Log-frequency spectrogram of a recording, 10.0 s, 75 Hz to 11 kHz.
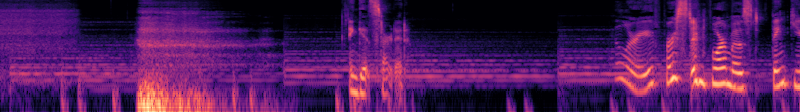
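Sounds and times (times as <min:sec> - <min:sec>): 
deep breath with a long loud exhale: 0:00.0 - 0:03.6
speech: 0:04.4 - 0:05.2, 0:07.9 - 0:09.9.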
